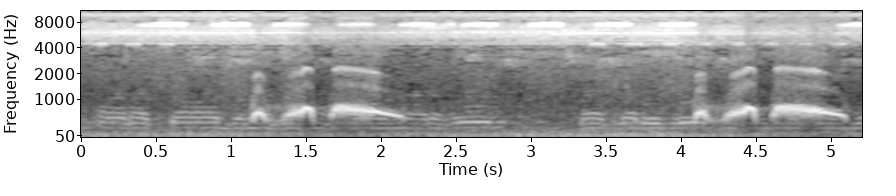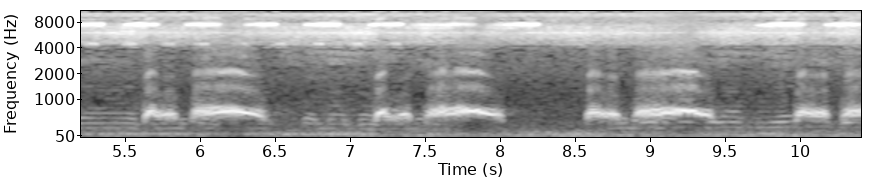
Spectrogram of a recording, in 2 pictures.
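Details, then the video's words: Spotted dove singing in the gagap rapat selang nguku style, recorded in 2020: short stuttering coos repeated in close succession, each swelling and then falling, over a steady high hiss and a busy noisy background. "SUARA BURUNG TEKUKUR GAGAP RAPAT SELANG NGUKU 2020."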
